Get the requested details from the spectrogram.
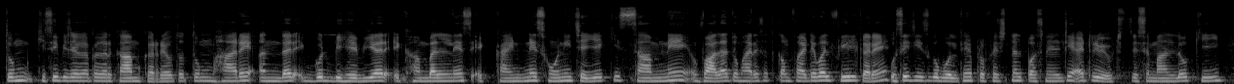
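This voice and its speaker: A man's voice: a little high, flat delivery, a little fast, few pauses, darkish tone. A young man giving a casual exam-prep lecture, explaining terms with everyday examples and mixing in English words. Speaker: teacher.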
